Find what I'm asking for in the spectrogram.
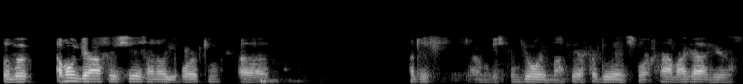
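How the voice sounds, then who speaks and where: A man's voice: mid-range voice, level tone, no room sound. Guy on a prison phone call, tinny line, dead dry, laid-back and cussing. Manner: laid-back, swears often, drawn-out slang. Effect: inmate on a jail phone call. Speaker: inmate calling family. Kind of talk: casual phone chat.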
